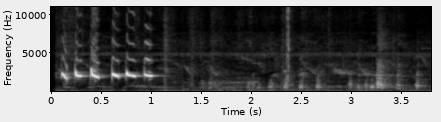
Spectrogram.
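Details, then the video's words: Kaso kaso, described as an agile, lively singer with a clear, varied voice. Six sharp, bright chirps fall quickly in pitch within the first second. Fainter, scattered chips and twitters follow until the end. "suara variasi burung kaso kaso gacor"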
